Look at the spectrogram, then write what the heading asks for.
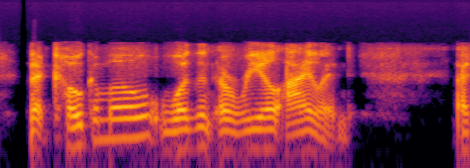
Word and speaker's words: Kokomo: clock way down to coca mo you're adding an extra syllable because they did in the thing but kokomo is is what it is and just when you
